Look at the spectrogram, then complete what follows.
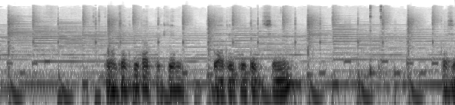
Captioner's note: click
